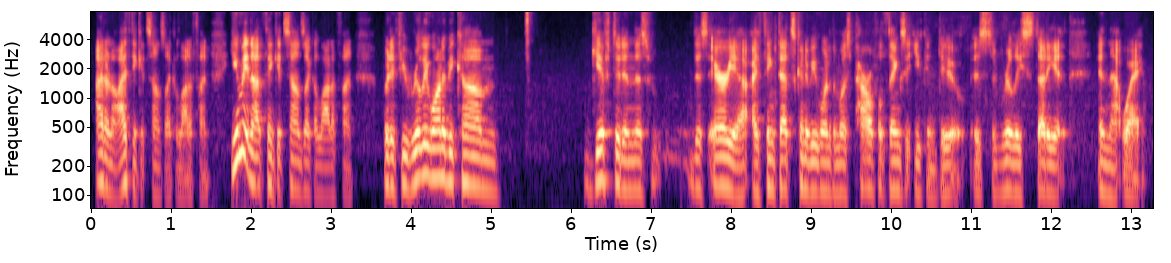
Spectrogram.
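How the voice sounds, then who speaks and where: A man's voice: on the low side, fairly quick, creaky, a bit bright, dry recording. A man hosting a casual podcast discussion, explaining like a teacher and thinking aloud as he goes. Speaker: podcast host and writing teacher.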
